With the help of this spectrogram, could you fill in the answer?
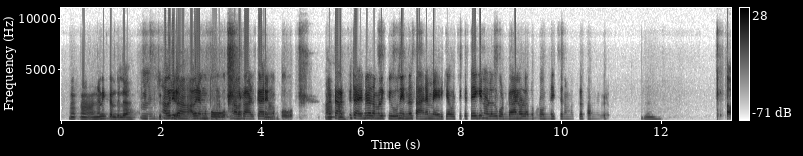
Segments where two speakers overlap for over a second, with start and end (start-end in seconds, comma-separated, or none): none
